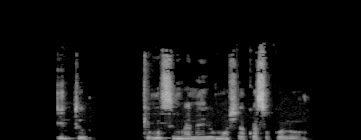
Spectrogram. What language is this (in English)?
Tswana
